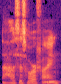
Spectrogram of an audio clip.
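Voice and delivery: breathy whispered dismay, barely voiced; hushed whisper. Real, not acted. Reacting to a co-host's bad night in a shocked whisper.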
